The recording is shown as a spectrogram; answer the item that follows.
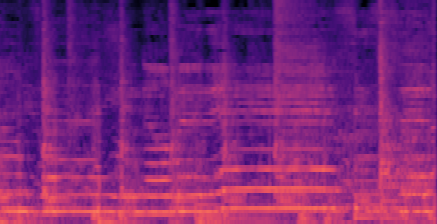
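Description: Live jazz quartet: a woman singing long held notes, with plucked upright bass, piano and drums keeping time underneath.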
